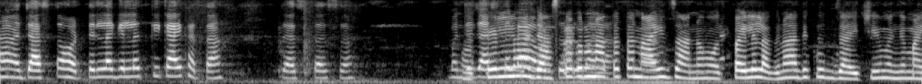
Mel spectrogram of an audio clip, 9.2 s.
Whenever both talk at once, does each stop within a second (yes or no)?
no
